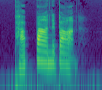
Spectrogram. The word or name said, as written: papbarnebarn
